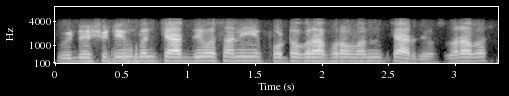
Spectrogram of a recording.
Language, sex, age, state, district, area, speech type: Marathi, male, 18-30, Maharashtra, Amravati, urban, conversation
